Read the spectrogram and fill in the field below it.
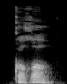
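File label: "kogo", Bambara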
